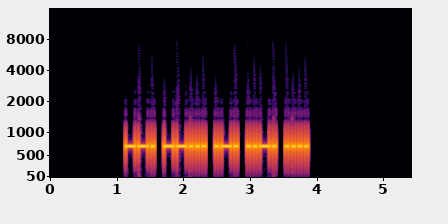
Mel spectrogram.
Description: Morse code, heard as a keyed tone, about 25 wpm, 700 Hz. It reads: G7RFH
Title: DXCC-100 Call Signs - 5 Characters - Repeated 2x - 25wpm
